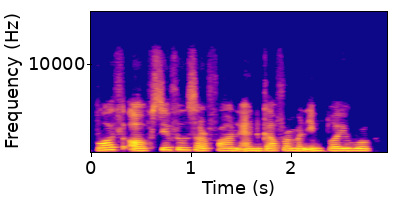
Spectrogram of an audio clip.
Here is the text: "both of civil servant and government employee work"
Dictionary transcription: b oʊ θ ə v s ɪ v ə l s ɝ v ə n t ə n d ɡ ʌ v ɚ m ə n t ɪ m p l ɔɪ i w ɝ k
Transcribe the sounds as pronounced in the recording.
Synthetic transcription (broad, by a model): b oʊ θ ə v s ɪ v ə l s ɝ f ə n ə n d ɡ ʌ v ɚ m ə n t ɪ m p l ɔɪ i w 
